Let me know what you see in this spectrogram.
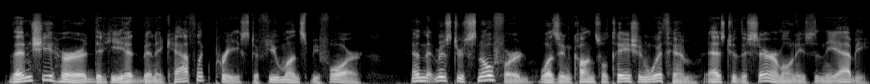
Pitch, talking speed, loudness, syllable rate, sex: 110 Hz, 205 wpm, -19 LUFS, 5.2 syllables/s, male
